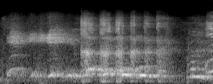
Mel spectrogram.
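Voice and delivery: very high breathy monkey screech; monkey call. Shown as a demonstration. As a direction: squeal it like a playful monkey. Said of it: "And a monkey says".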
